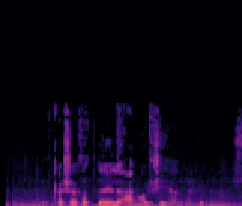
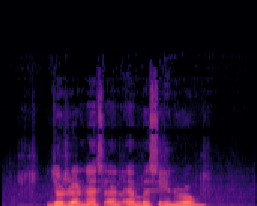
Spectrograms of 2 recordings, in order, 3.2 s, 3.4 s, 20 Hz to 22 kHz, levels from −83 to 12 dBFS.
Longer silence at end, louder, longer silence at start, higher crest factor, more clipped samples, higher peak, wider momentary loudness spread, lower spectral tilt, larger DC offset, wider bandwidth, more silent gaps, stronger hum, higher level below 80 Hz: second, 0 s vs 0.65 s; second, -34 LUFS vs -22 LUFS; second, 0.05 s vs 0.6 s; about the same, 18 dB vs 16 dB; neither; second, -18 dBFS vs -8 dBFS; first, 19 LU vs 11 LU; second, -4.5 dB/octave vs -6.5 dB/octave; neither; second, 11.5 kHz vs 14 kHz; neither; neither; second, -72 dBFS vs -56 dBFS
